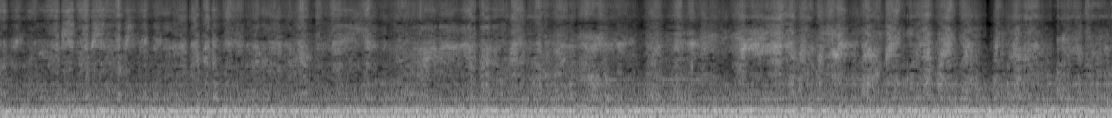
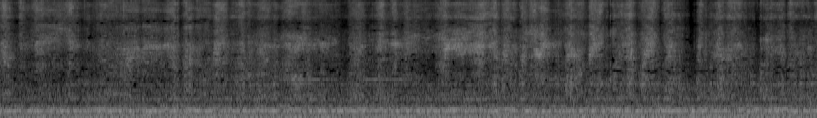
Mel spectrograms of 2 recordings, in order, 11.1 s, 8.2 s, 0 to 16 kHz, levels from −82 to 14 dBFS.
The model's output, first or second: first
